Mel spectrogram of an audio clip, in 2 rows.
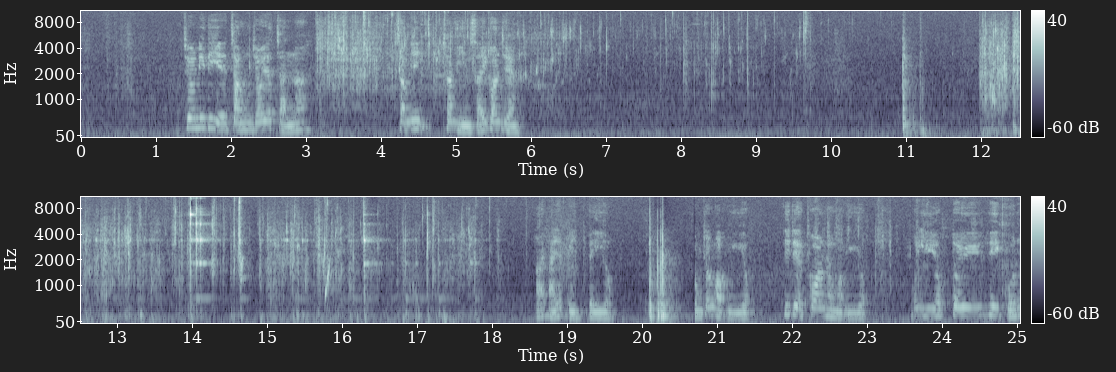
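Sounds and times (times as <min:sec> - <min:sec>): water sloshing in a bowl: 0:03.1 - 0:10.2, 0:12.0 - 0:18.3
clinks against bowl: 0:13.8 - 0:14.8, 0:16.2 - 0:17.4.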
